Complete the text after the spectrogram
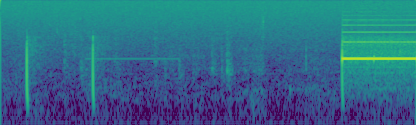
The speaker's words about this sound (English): Now, please wait for the beep.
